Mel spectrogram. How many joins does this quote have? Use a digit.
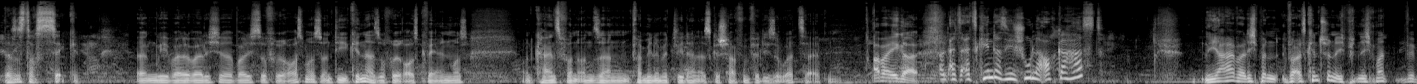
2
